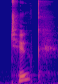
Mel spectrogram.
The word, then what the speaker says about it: toque: rocking out half armor I've got a toque I am saying it wrong again aren't I no that's right excellent and a tunic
